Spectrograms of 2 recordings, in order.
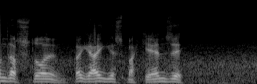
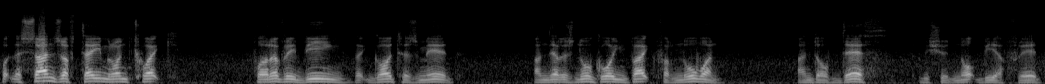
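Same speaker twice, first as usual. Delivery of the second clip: solemn verse; 3 semitones lower than usual. Acted. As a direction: recite it like a grave old rhyme. Solemn verse opening a joke.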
